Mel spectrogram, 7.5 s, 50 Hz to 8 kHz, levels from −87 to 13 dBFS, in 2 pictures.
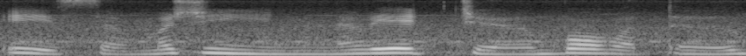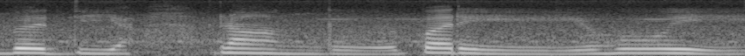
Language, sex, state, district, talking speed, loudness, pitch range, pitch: Punjabi, female, Punjab, Kapurthala, 65 wpm, -16 LUFS, 180-225 Hz, 200 Hz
